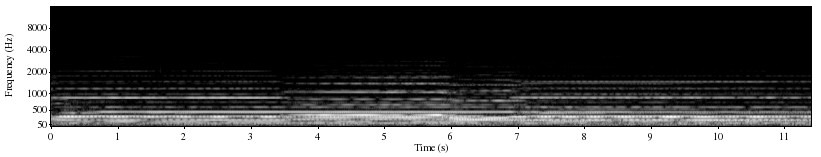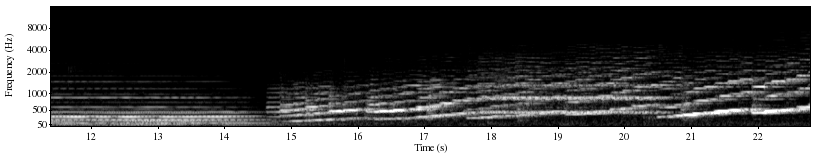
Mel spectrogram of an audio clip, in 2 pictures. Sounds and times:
String section: 0.0s - 22.7s.

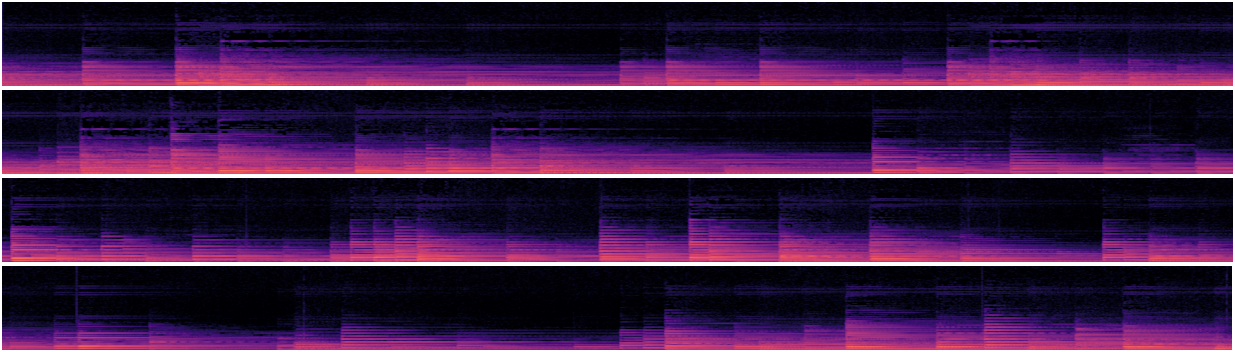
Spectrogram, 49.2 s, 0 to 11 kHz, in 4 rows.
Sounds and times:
Music: 0.0s - 49.2s.

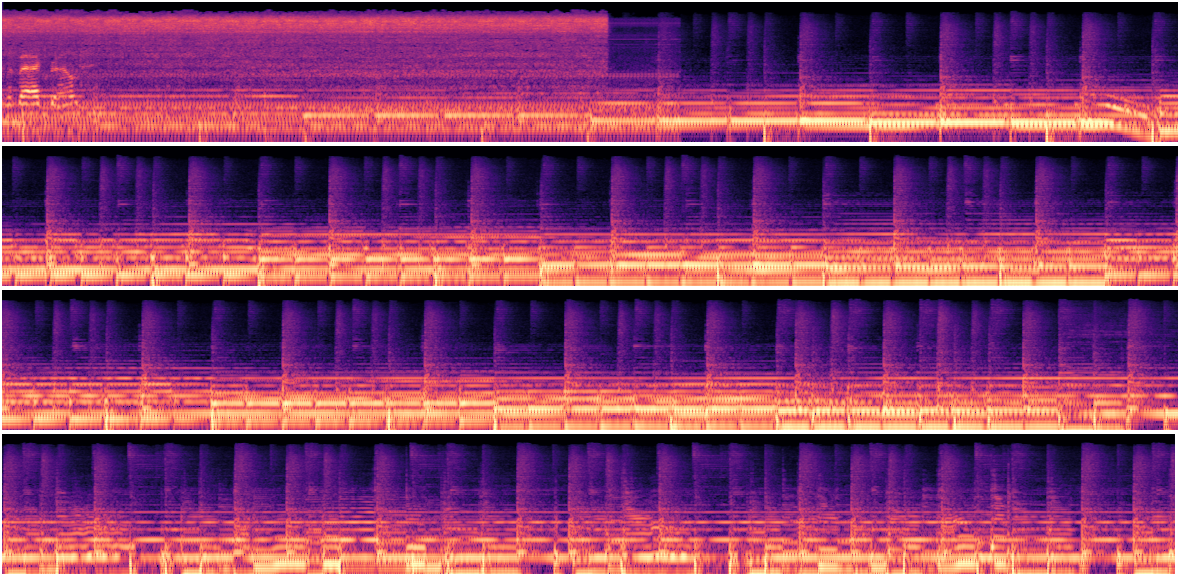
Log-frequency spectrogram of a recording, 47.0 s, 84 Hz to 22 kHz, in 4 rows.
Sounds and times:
Music: 0.0s - 47.0s.

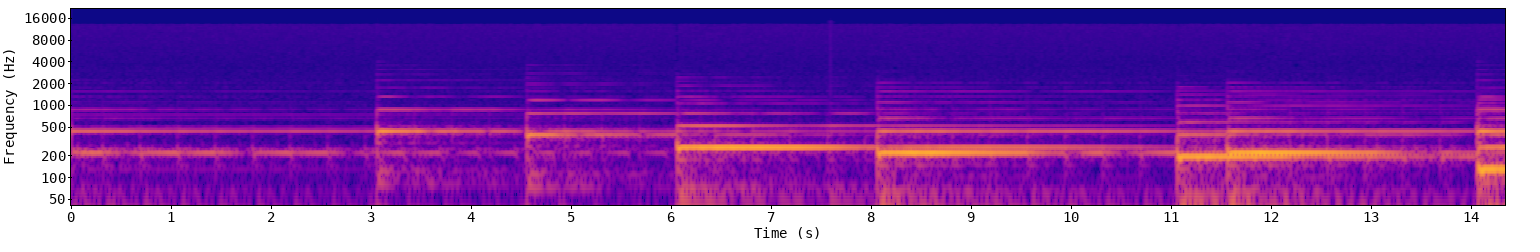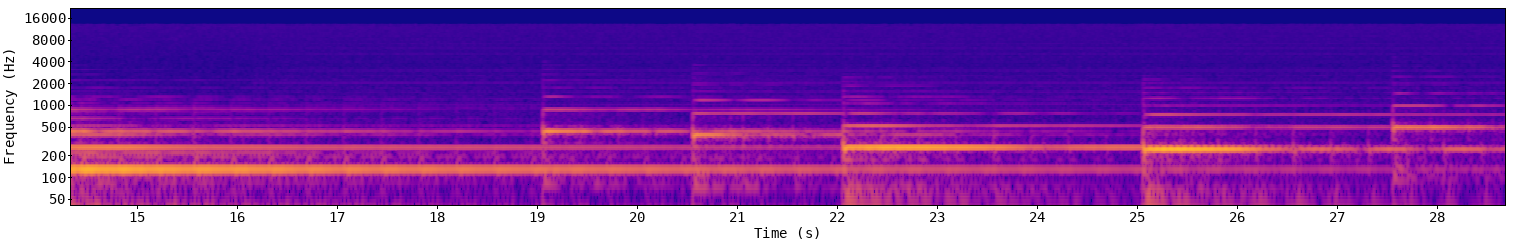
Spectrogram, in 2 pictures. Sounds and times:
Music: 0.0s - 28.6s.

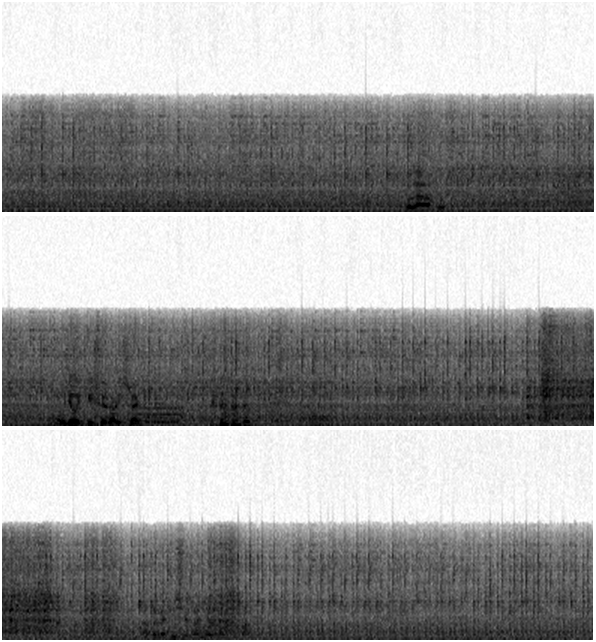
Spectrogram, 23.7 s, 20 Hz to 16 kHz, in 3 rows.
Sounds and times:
Engine: 0.0s - 23.6s
Speech: 5.4s - 6.0s, 8.5s - 9.8s, 17.6s - 19.2s.

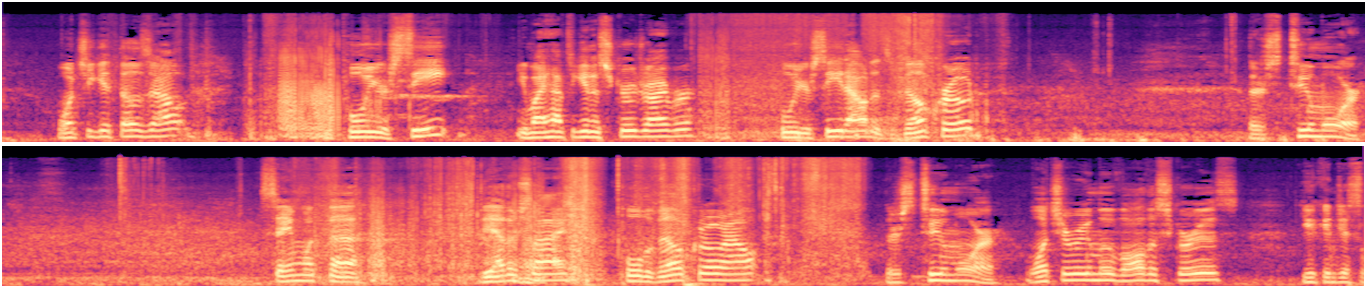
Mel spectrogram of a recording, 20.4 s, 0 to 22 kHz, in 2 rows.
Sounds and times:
Speech: 0.4s - 1.4s, 2.6s - 5.2s, 5.8s - 7.4s, 9.4s - 10.2s, 12.2s - 13.0s, 13.8s - 15.9s, 16.8s - 20.4s.

